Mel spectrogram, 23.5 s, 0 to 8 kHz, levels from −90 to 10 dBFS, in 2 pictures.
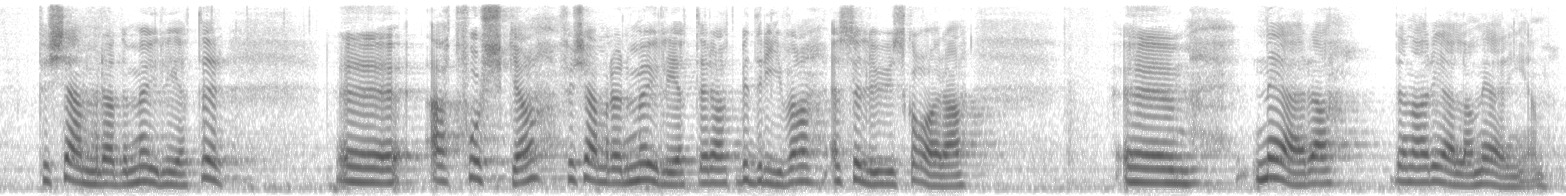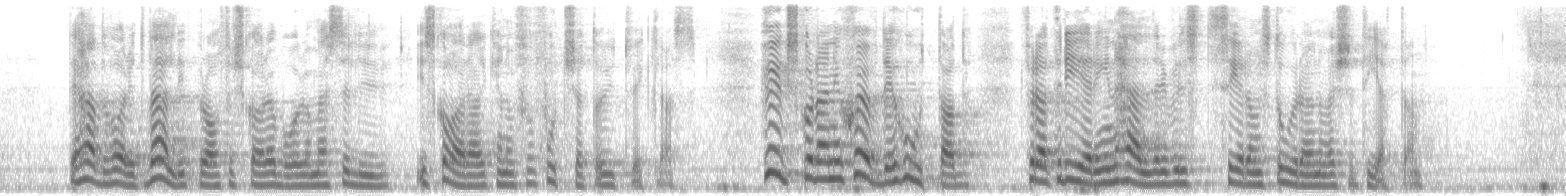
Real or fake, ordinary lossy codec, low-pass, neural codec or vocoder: real; none; 7.2 kHz; none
